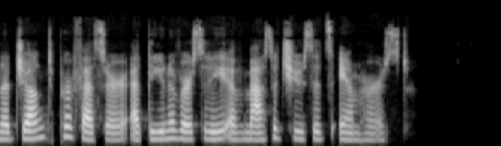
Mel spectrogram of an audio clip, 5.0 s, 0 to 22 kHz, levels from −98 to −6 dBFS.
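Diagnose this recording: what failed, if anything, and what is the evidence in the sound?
Nothing in the recording chain has failed, and the speech signal stays continuous and stable throughout with no audible defect at any stage.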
